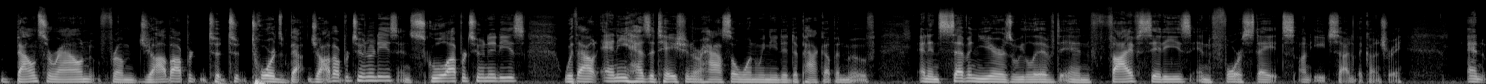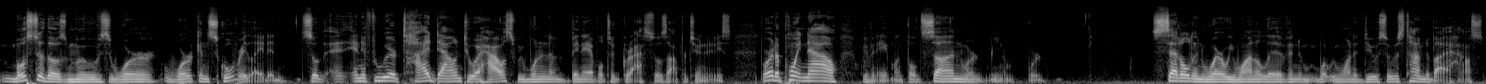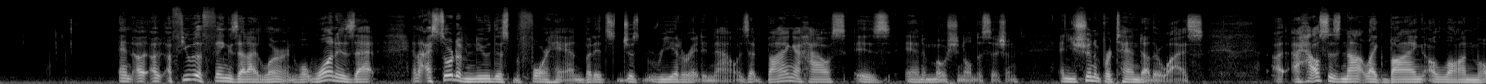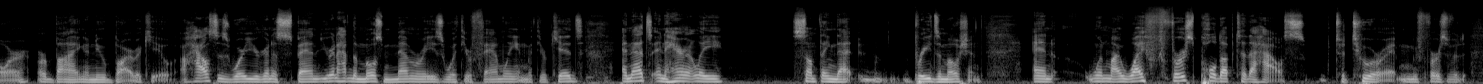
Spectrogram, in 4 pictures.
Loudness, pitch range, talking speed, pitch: -25 LUFS, 115-140 Hz, 215 wpm, 120 Hz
